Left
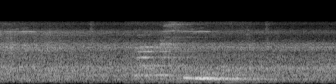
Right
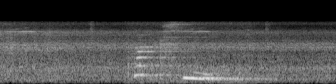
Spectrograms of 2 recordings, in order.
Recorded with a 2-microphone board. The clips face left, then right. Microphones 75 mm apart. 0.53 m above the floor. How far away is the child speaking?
About 0.7 m.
